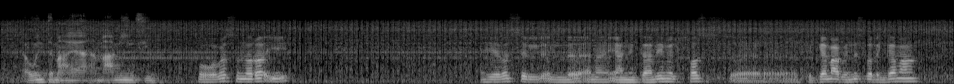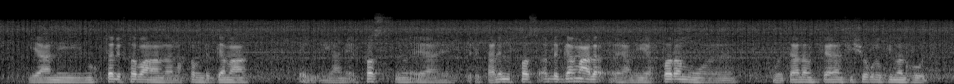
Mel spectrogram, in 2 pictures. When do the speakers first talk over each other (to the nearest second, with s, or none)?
none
